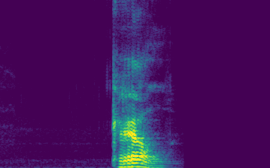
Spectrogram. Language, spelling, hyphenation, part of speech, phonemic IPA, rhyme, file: Dutch, kraal, kraal, noun, /kraːl/, -aːl, Nl-kraal.ogg
- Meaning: 1. a bead (of a necklace or abacus) 2. several similarly spheric objects 3. obsolete form of koraal 4. a kraal, corral (enclosure for livestock)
